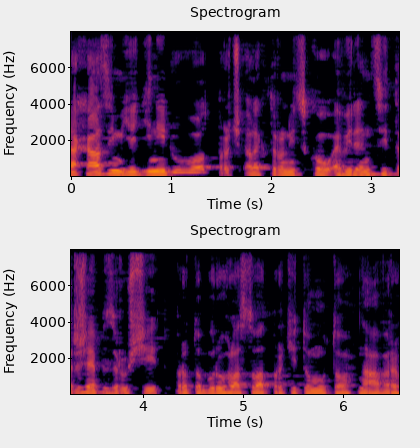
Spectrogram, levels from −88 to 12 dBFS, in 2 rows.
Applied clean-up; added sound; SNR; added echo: classical method Wiener filter.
